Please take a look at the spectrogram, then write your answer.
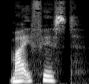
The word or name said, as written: majfest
